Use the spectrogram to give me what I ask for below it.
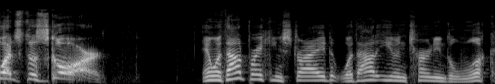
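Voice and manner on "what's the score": loud, high army drill sergeant shout. Retelling how the coach stepped out of the dugout and yelled, doing Coach Herbold's Army drill sergeant yell. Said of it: "yells in his legendary Army drill sergeant voice".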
